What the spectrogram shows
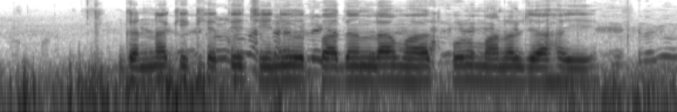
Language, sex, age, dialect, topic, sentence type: Magahi, male, 41-45, Central/Standard, agriculture, statement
